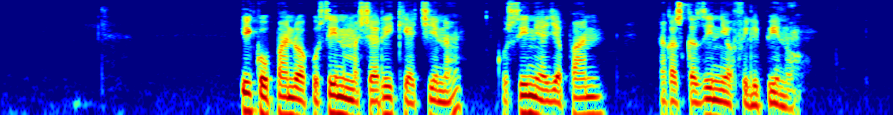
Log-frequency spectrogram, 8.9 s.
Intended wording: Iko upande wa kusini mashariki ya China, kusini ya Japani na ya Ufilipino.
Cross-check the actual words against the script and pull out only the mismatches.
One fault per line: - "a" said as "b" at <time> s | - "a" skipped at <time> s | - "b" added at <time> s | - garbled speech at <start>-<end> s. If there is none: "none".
- "kaskazini" added at 6.6 s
